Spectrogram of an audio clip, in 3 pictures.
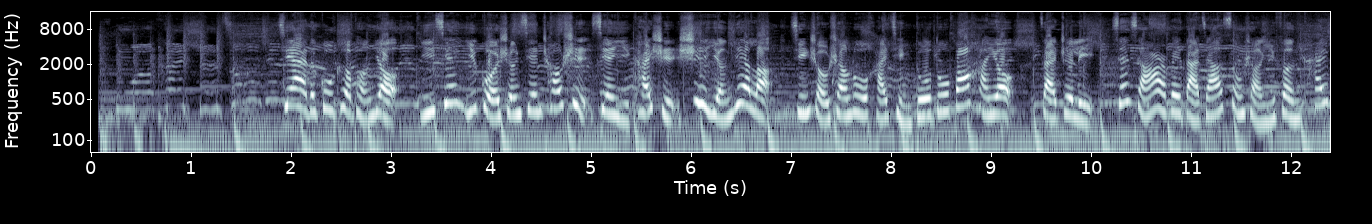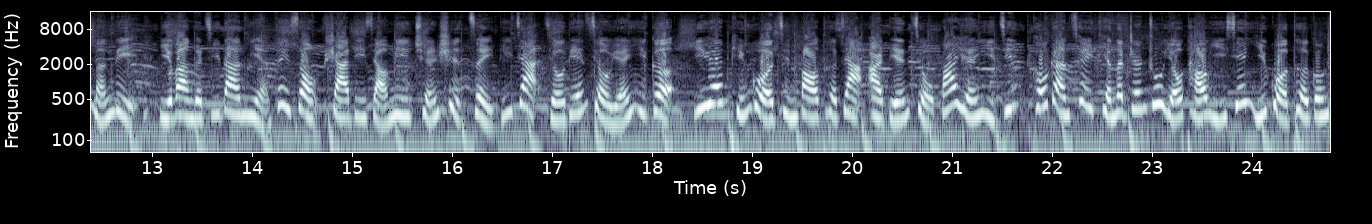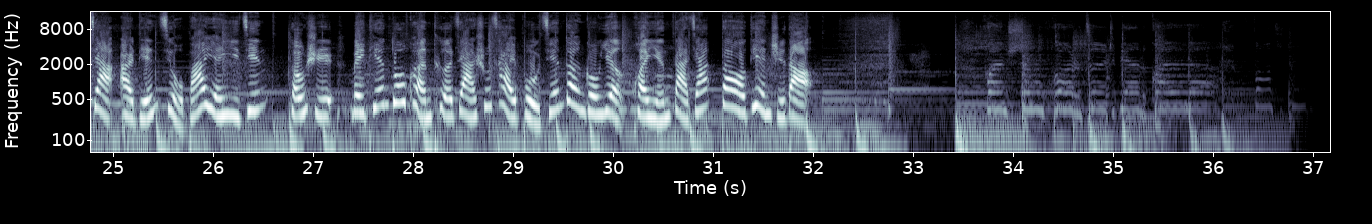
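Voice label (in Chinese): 女促销 水果超市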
